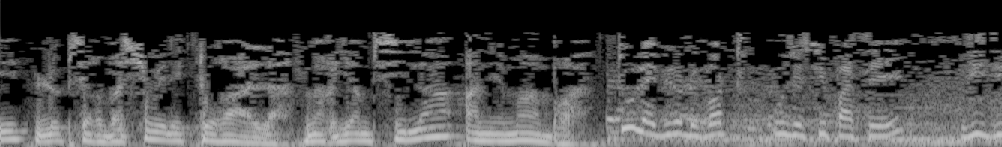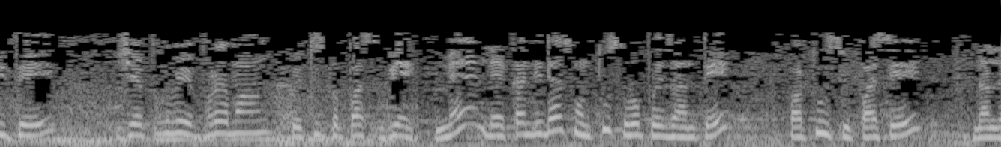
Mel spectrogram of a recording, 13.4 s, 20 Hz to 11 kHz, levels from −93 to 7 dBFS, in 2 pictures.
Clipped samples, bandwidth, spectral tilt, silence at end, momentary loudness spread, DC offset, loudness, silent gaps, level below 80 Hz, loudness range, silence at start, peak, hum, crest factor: under 0.1%; 5.8 kHz; -11 dB/octave; 0 s; 4 LU; under 0.1%; -24 LUFS; none; -38 dBFS; 1 LU; 0 s; -10 dBFS; none; 14 dB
